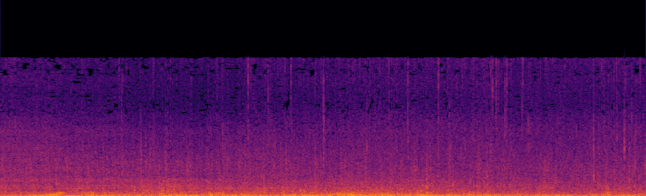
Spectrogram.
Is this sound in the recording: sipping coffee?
no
